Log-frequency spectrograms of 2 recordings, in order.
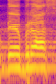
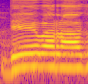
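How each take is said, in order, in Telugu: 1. ఈ పేరును B ధ్వనితో పలుకుతారు. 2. ఈ పేరును V ధ్వనితో పలుకుతారు. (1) "వాళ్ళు వా పలకలేరు... బా పలుకుతారు" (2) "దేవరాజు అనేది వాళ్ళు పలకలేరు"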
